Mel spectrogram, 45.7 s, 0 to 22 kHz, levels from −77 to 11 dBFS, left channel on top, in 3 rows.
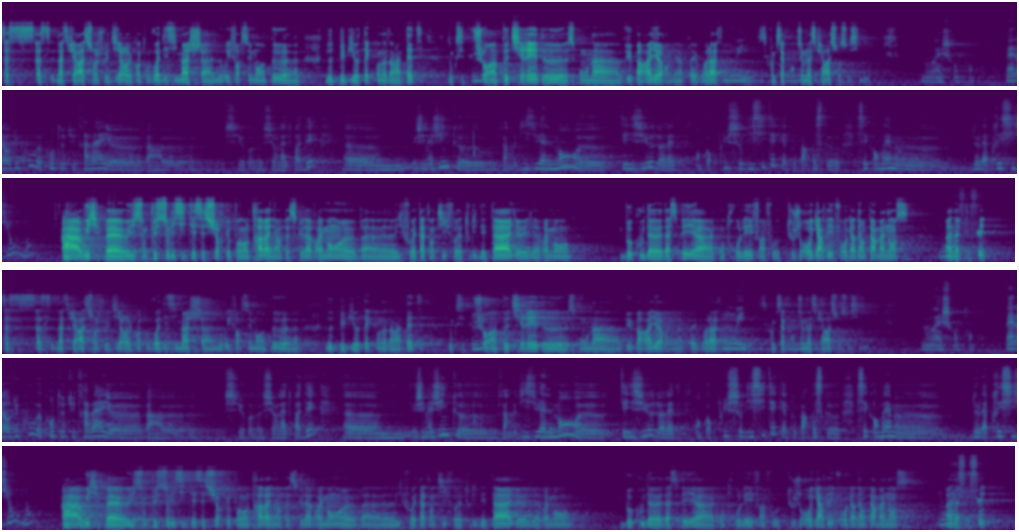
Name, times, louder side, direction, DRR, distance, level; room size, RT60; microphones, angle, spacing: voice 1, 0.0-6.3 6.7-10.8 11.6-13.0 13.3-13.4 31.3-39.0 39.7-44.0 44.6-44.8 45.1-45.2, left 8 dB, 70° left, 16 dB, 0.4 m, -29 dB
voice 2, 10.7-11.2 11.7-12.0 13.8-14.6 15.1-30.9 44.5-45.2, right 4 dB, 30° right, 10 dB, 0.7 m, -44 dB
27.0 x 17.0 x 6.2 m, 2.5 s
head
